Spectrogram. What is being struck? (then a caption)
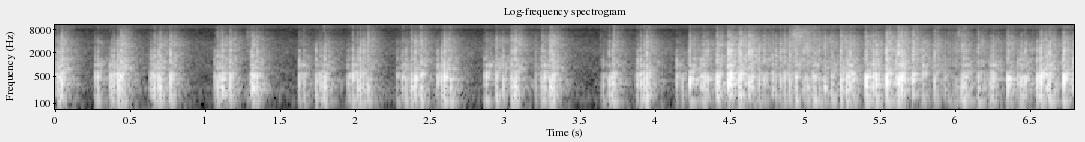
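Paper pages of an open notebook. Fingertips and long nails scratch and tap the left page of an open notebook with dotted paper pages. Quick, dry papery bursts of scratching and tapping come in short separated flurries, then run together into a continuous, denser scratching for the rest of the clip.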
